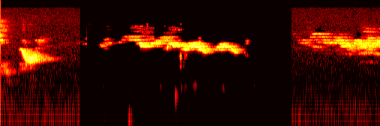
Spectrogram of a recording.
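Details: Veery singing a clear, flute-like phrase that opens with a bright note and then runs into a wavering, downward-spiralling series of high tones. A second spiralling phrase follows after a short pause.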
